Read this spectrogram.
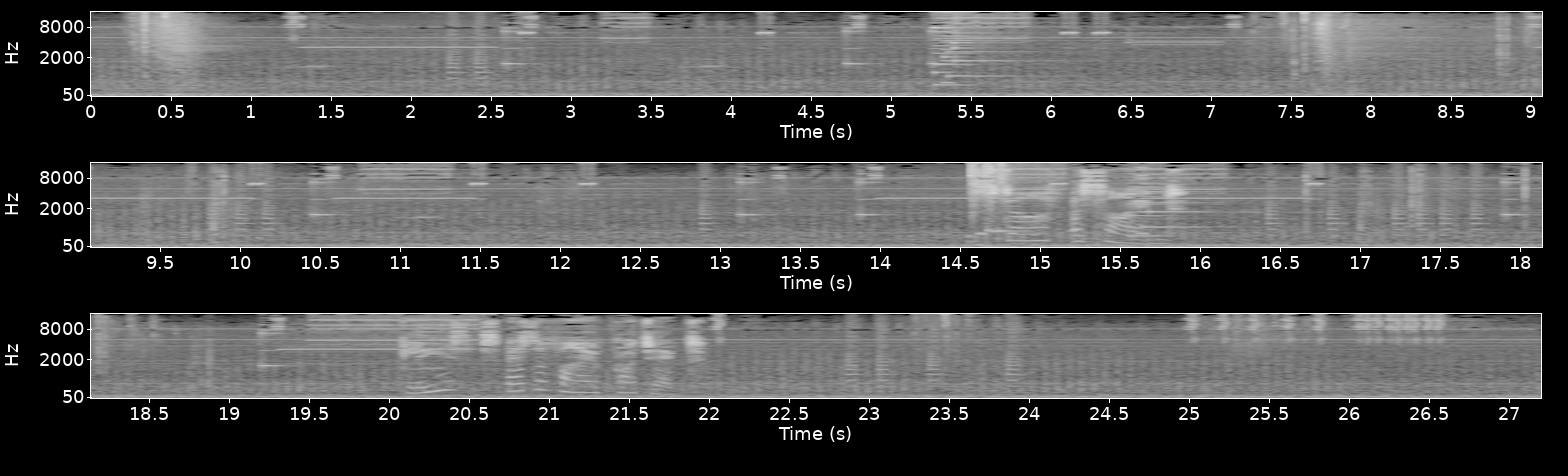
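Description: Short electronic menu beeps chirp again and again.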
